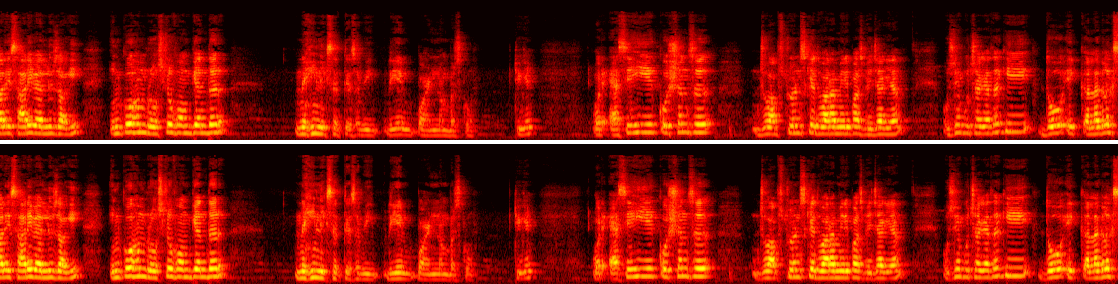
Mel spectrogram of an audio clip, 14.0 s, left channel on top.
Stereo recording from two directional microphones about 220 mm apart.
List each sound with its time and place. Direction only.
0.1 s speech: 50° right (ahead or behind)
7.4 s speech: 50° right (ahead or behind)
